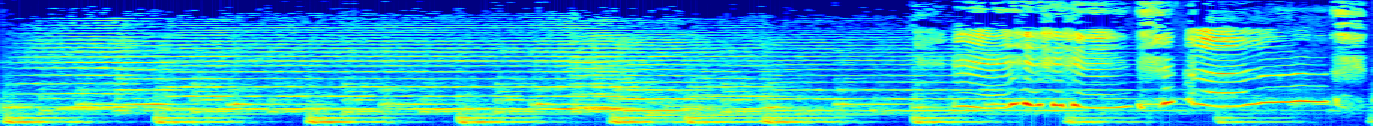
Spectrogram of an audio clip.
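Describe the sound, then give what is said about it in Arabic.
A girl character in a children's story programme cries and sobs in drawn-out, wavering wails that grow more broken toward the end, set over a steady, pulsing musical backing. “لؤلؤة ما بك؟ لماذا تبكين يا عزيزتي؟”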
